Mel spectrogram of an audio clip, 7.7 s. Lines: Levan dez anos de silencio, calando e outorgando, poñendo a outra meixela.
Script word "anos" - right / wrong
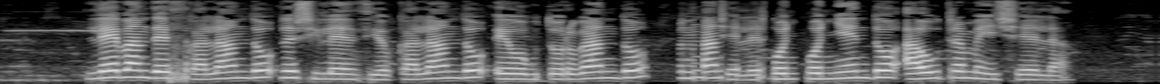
wrong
